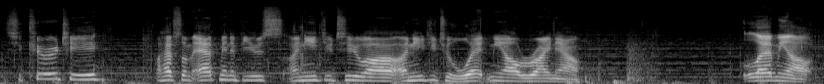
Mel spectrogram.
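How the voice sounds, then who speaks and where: Male streamer, high voice, unhurried talk, swears and yells at scares. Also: soft background music. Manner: cursing, yelping and shouting when startled. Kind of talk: gaming livestream commentary.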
